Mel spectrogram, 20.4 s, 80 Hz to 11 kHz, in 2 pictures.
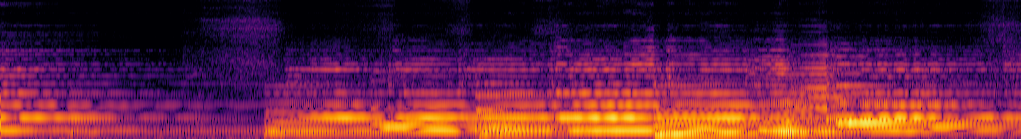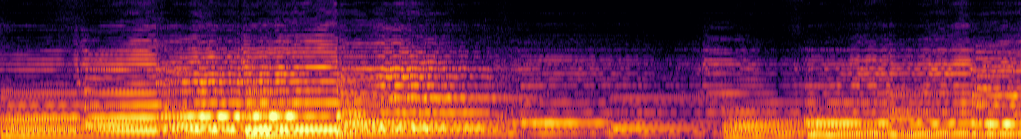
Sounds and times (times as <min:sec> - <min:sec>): Cello: 0:00.0 - 0:20.4.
